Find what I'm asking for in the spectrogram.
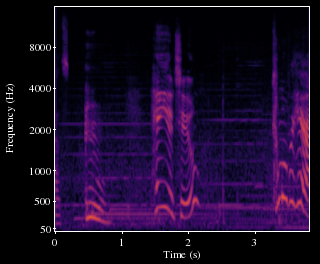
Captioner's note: clearing throat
